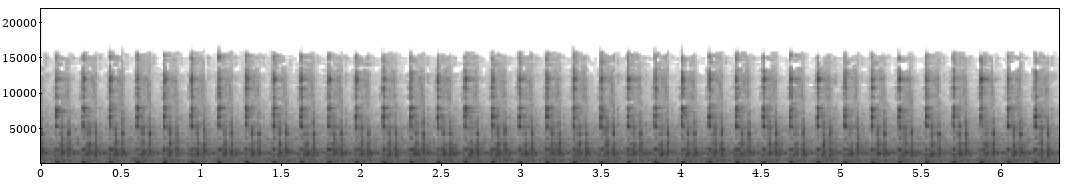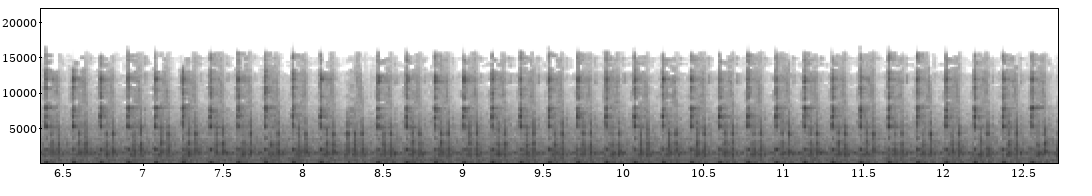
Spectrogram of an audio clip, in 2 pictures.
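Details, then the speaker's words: New Stirling kit vintage horizontal mill engine, first run after richening mixture, water pump working: crisp, even exhaust beats about three per second, no misses or knocks; normal running. "what an incredible brand new engine listen to it"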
